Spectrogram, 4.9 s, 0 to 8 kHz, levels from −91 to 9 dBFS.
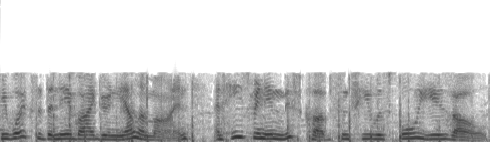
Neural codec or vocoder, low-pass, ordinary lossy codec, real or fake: none; 7.2 kHz; AAC, 16 kbps; real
